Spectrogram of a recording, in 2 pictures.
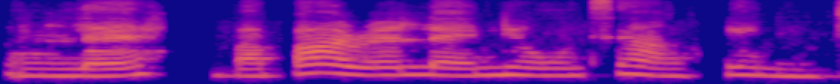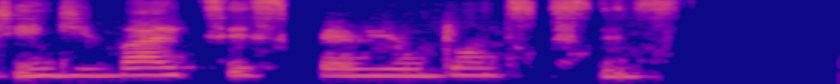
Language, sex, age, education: Yoruba, female, 15-29, tertiary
